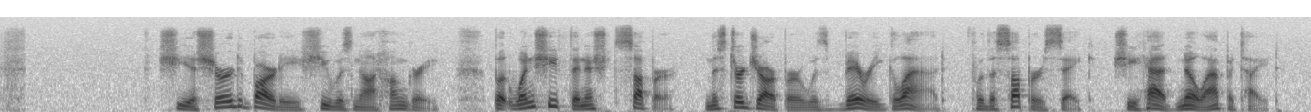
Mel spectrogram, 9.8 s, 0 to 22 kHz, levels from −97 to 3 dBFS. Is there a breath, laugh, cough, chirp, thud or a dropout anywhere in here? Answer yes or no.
no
